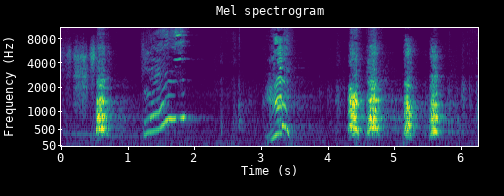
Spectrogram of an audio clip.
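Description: A dog in a video game, Dragon Age 2, whines with rising yelps, then gives a series of short, sharp barks in quick succession, clear and close with quiet pauses between.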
